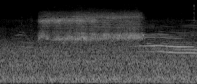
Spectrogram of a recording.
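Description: A short, fairly quiet cat meow, a single drawn-out call over faint background noise.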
